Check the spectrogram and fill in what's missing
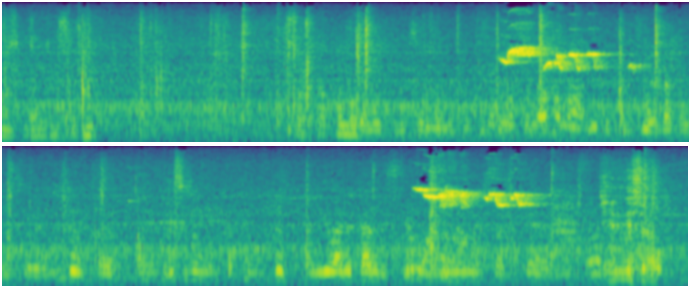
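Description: A narcissus flycatcher (kibitaki) sings outdoors in two short, high, clear phrases, well apart, over steady background chatter of people talking and other faint bird chirps.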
